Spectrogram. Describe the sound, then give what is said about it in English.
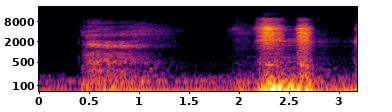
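A person takes a deep breath: first a long, airy inhale, then a louder, rougher exhale like a sigh. There is no talking. “I have to take a deep breath.”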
